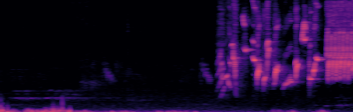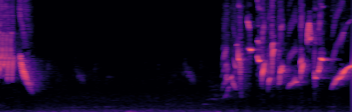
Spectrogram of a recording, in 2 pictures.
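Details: European goldfinch singing on a balcony: a rich jumble of high tinkling twitters and a short buzzy rasp, a pause of about two seconds, then another lively twittering phrase; low thumps at the start.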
